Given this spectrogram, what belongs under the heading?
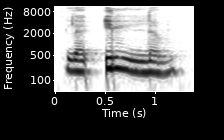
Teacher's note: ادغام بغیر غنہ کے نون کی آواز نہیں آئے گی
